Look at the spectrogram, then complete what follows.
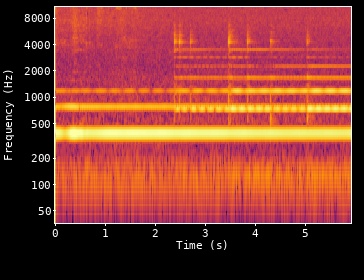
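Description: A steady, bell-like ringing tone held throughout. From about two seconds in, several light taps add higher ringing tones above it.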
